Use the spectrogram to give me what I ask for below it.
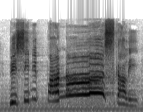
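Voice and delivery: PANAS stretched long, high and loud; slow, hammed-up stress on "panas"; exaggerated heat complaint. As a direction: wail out "panas" in one long held high note. Husband's email voiced, complaining of heat.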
